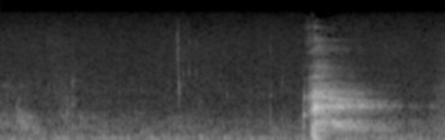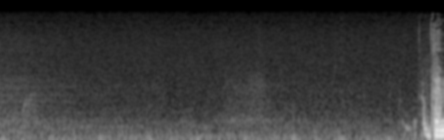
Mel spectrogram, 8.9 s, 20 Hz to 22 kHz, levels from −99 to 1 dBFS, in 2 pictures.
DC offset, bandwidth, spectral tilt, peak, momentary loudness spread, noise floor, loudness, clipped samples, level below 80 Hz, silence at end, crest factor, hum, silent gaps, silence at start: under 0.1%; 13 kHz; -8 dB/octave; 0 dBFS; 26 LU; -50 dBFS; -28 LUFS; under 0.1%; -50 dBFS; 0 s; 26 dB; none; none; 3.1 s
